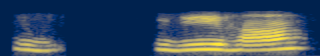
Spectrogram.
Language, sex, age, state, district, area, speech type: Urdu, female, 18-30, Bihar, Saharsa, rural, conversation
